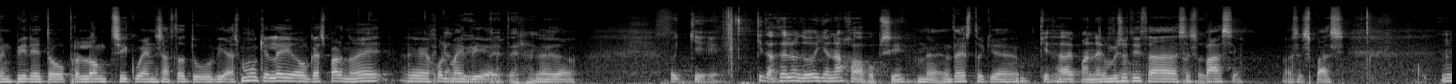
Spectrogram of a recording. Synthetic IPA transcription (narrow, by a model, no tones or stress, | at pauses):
enpiɾet̪o̞pɾo̞lo̞ŋɡt͡sikwensɐft̪ot̪uviɐzmuce̞le̞jo̞ɡɐspɐɾnoefolmɐjvieɾt̪eɾeðo | ocejcit̪ɐθelonɐt̪oðoʝɐnɐexo̞ɐpo̞psine̞ðest̪oceceθɐepɐneno̞mizoot̪iθɐsespɐsi | θɐ̰sespɐsi̥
